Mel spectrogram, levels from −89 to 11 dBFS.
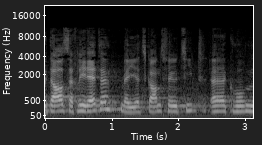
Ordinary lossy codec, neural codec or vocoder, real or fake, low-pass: none; none; real; 10.8 kHz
